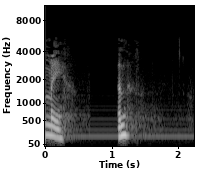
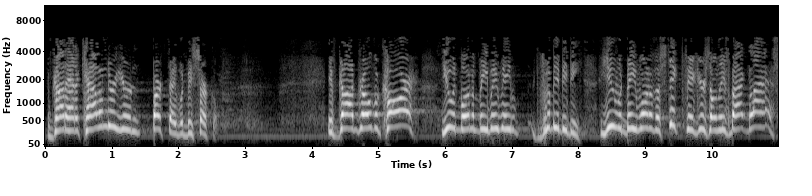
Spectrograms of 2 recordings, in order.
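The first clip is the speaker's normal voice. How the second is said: higher, impassioned preaching; preaching at full force; 6 semitones higher than usual. Acted. Preacher assuring listeners, impassioned preaching. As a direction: preach it with rising conviction.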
